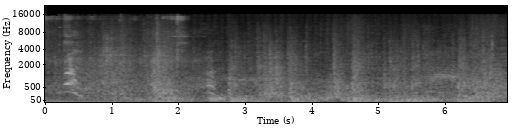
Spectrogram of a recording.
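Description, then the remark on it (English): A garage door in an auto shop is pulled shut by its chain, a loud, continuous rattling rumble with a few heavy clunks along the way, while voices shout over it. “Close the garage!”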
